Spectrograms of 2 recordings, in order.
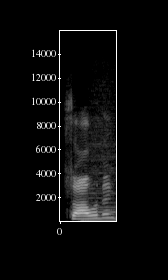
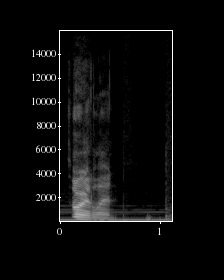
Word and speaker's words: Soylent: Sullivan Green. Did I say that right? Sullivan? Soylent. Okay. I've seen it, but I just said it wrong.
